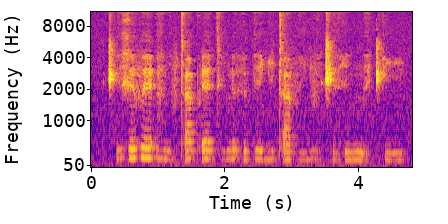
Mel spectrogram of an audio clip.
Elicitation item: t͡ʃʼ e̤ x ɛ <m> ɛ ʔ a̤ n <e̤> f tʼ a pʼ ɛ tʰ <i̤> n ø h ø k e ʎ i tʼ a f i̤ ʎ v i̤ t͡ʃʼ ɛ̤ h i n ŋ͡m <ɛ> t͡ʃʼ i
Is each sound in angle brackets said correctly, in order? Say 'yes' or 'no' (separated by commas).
no, no, yes, no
